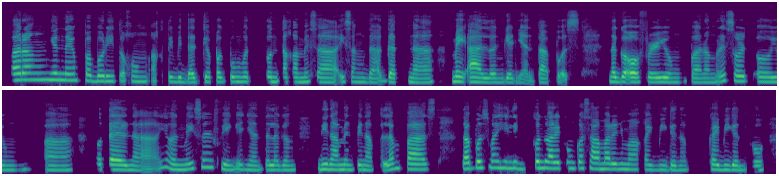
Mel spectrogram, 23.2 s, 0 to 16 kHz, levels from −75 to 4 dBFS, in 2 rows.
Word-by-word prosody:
parang 290 +1 +4
yun 290 -1 +3
na 270 0 +1
yung 270 - -12
paborito 230 -3 +1
kong 215 0 -5
aktibidad 195 -2 -1
kapag 200 -1 -1
pumut 205 -1 -1 0.2
punta 200 -1 -2
kami 200 +1 -2
sa 190 -3 0
isang 195 -2 -5
dagat 185 +1 0
na 180 -1 -2 0.2
may 215 -2 +4
alon 185 -2 +3
ganyan. 175 -10 -4
Tapos 185 - -3 0.5
nag-o-offer 200 -1 +5
yung 190 +1 +1
parang 180 0 -3
resort 230 -1 0 0.2
o 200 -1 +1
yung, 200 +2 -3 0.2
ah, 195 +1 -2 0.3
hotel 215 -2 +4
na 185 - -3
yun 225 -8 -1
may 240 +4 -1
surfing 295 - -2
ganyan, 205 -2 -3
talagang 200 0 -1 0.3
'di 225 +1 +3
namin 210 0 +1
pinapalampas. 225 +3 +1 0.4
Tapos 280 +5 +4
mahilig 275 -4 -1
kunwari 275 -2 +4
kung 265 0 -4
kasama 245 -3 +2
rin 230 0 +1
yung 225 - 0
mga 215 - -3
kaibigan 200 -1 -3
na 195 - -6 0.3
kaibigan 205 -2 0
ko 185 +2 -4
210 Hz, 125 wpm, -23 LUFS, 195-235 Hz, 0.5 s, nag-o-offer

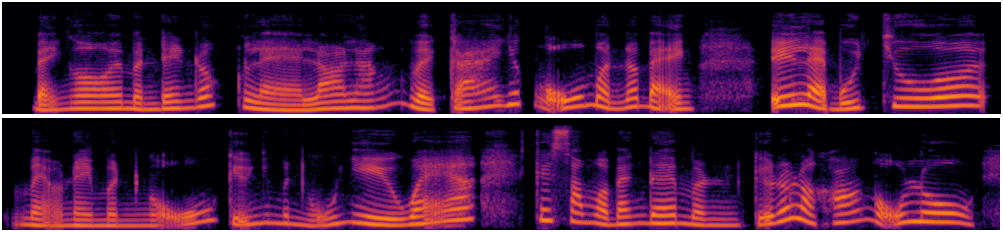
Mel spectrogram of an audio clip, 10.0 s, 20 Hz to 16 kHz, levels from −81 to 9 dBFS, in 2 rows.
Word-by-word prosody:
Bạn 180 +3 -1
ơi, 210 0 +2
mình 195 -3 -1
đang 215 +2 0
rất 290 +1 -3
là 175 -7 +1
lo 205 +5 +1
lắng 235 +8 -2
về 205 -7 +4
cái 240 - -2
giấc 355 +2 -3
ngủ 240 - +1
của 275 - +2
mình 275 -8 0
á 270 - +1
bạn, 245 -6 +1 0.4
ý 305 +4 +6
là 300 -7 +7
buổi 200 +5 0
trưa 280 +1 +3
á, 310 - +1 0.2
mẹo 195 -2 -2
này 185 0 -2
mình 180 0 -4
ngủ, 180 - -4
kiểu - - -2
như, 255 +3 -6
mình 250 -2 -5
ngủ 195 -2 -6
nhiều 230 -7 +2
quá 235 - +3
á, 355 +5 +1 0.3
cái 350 - 0
xong 300 -5 -2
rồi 230 - +2
ban 230 +3 -2
đêm 255 -1 +2
mình, 195 -2 -4
kiểu, 190 - -2
rất 345 - +2
là 345 - +2
khó 275 +4 -1
ngủ 300 -6 -2
luôn. 290 -3 +2
240 Hz, 265 wpm, -20 LUFS, 200-285 Hz, 0.4 s, là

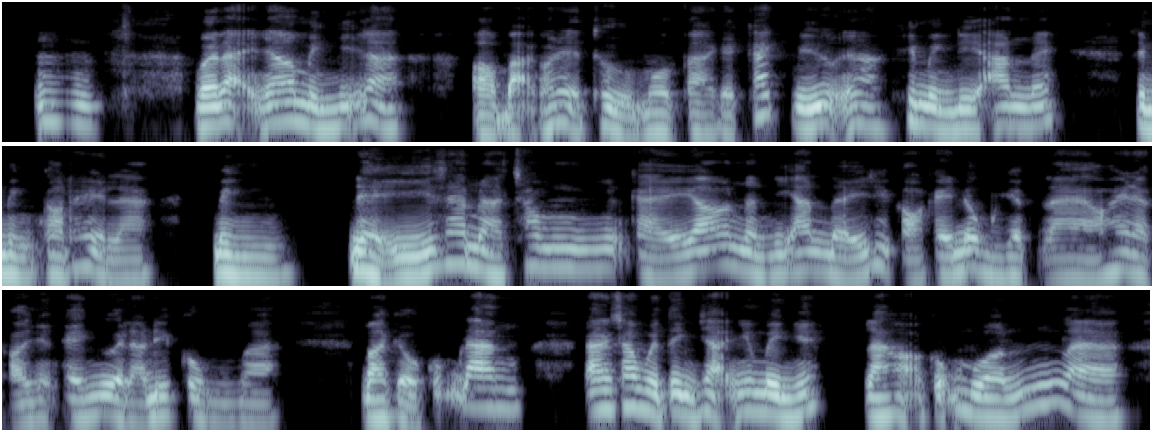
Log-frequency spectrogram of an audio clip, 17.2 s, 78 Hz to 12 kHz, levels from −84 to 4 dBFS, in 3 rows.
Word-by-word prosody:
Ừm, 155 -2 -4 0.5
với 140 +1 +8
lại - - +3
nhá, 160 +3 +3
mình 140 -5 +2
nghĩ 140 - +1
là, 140 -3 -1 0.3
ờ, - - +2
bạn - - +2
có 140 - -1
thể 155 -1 0
thử 120 -8 +1
một 110 +3 -2
vài 110 -1 -4
cái 105 - -4
cách. 205 +3 0
Ví 135 -1 +6
dụ 150 - +5
như - - -1
là 140 -2 -4
khi 165 - +1
mình 135 -6 +4
đi 125 0 +3
ăn 140 0 +1
ấy, 145 +3 -1 0.4
thì 145 - +5
mình 120 -3 +2
có 115 -1 -1
thể 150 0 -4
là 100 +1 -6 0.3
mình 115 -2 +1 0.3
để 135 -4 +6
ý 110 +5 +3
xem 175 -1 -1
là 135 -6 +1
trong 155 0 -4
những 150 0 -5
cái, 115 +1 -3
ơ, 150 +4 +1
nần 130 -5 -1
đi 125 - -2
ăn 135 0 -2
đấy, 110 -1 0
thì 160 - -5
có 105 +1 -3
cái 115 - 0
đồng 130 -4 0
nghiệp 115 0 -3
lào 105 0 -5
hay 135 +3 -4
là 115 -4 -4
có 95 - -3
những 110 +1 -7
cái 115 - -1
người 135 +1 +3
lào - - -3
đi 130 +1 +2
cùng 105 -5 -6
mà 100 -1 -7 0.5
mà, 120 0 +4
kiểu, - - +2
cũng - - -8
đang 175 -2 +3 0.3
đang 165 +1 +4
trong 180 0 +2
cái 145 - +4
tình 145 -3 +4
trạng - - +1
như 155 - 0
mình 140 -3 +6
ấy, 160 - -1 0.2
là 125 -1 +4
họ 135 - -2
cũng - - -2
muốn 140 - +1
là 120 - +1
135 Hz, 265 wpm, -22 LUFS, 115-150 Hz, 0.5 s, với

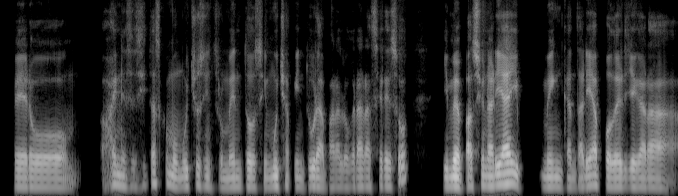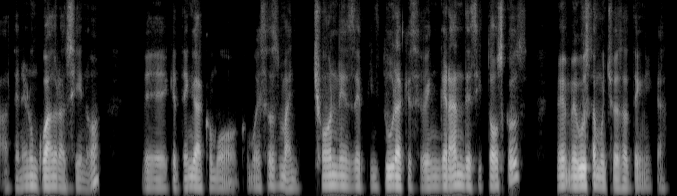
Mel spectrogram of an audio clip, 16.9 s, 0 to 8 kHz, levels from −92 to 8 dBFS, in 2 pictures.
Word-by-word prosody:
Pero, 95 -2 0 0.3
ay 120 - -5
necesitas 105 +4 -6
como 110 -6 -2
muchos 100 +3 -5
instrumentos 95 +1 -4
y 95 - -6
mucha 105 +2 -1
pintura 95 -1 -2
para 90 +2 -8
lograr 95 +2 -5
hacer 100 +1 -7
eso, 100 -1 -2 0.4
y 95 - -1
me 100 0 +11
apasionaría, 110 +5 +6
y 120 -4 +1 0.2
me 100 0 -2
encantaría 95 +2 -1
poder 95 -3 +1
llegar 95 -1 0
a 90 -1 -2
a - - -18
tener 95 +4 -8
un 105 -1 -1
cuadro 100 0 +4
así, 90 +1 -7
¿no? 75 - -6 0.5
De 90 -1 -7
que - - -8
tenga 95 0 +1
como 90 -1 -9
como - - -14
esos 105 0 -8
manchones 105 +4 -2
de 100 - -3
pintura 100 +2 +3
que 95 - -12
se - - -17
ven 95 +2 -4
grandes 105 0 +2
y - - -19
toscos. - - -1 0.3
Me 105 +1 +3
me 105 - +3
gusta 105 +1 +8
mucho 95 -2 -2
esa - - -1
técnica. 90 -1 -11
95 Hz, 175 wpm, -27 LUFS, 90-105 Hz, 0.5 s, me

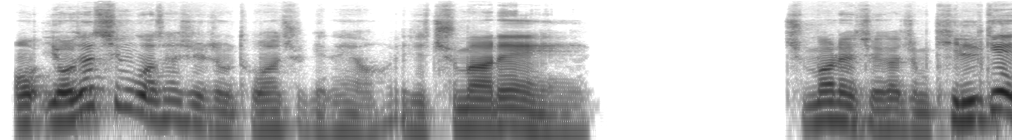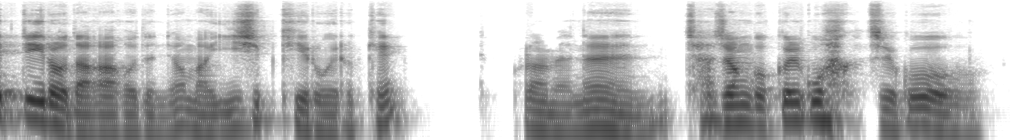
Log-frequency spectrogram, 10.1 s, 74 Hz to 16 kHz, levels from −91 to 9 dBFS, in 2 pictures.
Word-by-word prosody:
어 140 +1 +3
여자친구가 230 - +5
사실 155 -5 -5
좀 110 -2 -5
도와주긴 110 -2 -8
해요. 100 +1 -11
이제 105 -1 -8
주말에, 110 -5 +1 1.0
주말에 150 +1 +2
제가 120 -2 -2
좀 110 -2 -6
길게 170 - +6
뛰러 165 -4 +4
나가거든요 100 +2 -5
막 100 -4 -7
20 115 +9 -3
키로 105 -4 -7
이렇게. 100 +1 -10 0.5
그러면은 105 -2 -7
자전거 140 -3 -2
끌고 155 0 0
와 155 - +1
가지고 110 -8 -5
115 Hz, 320 characters per minute, -20 LUFS, 100-145 Hz, 1.0 s, 길게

